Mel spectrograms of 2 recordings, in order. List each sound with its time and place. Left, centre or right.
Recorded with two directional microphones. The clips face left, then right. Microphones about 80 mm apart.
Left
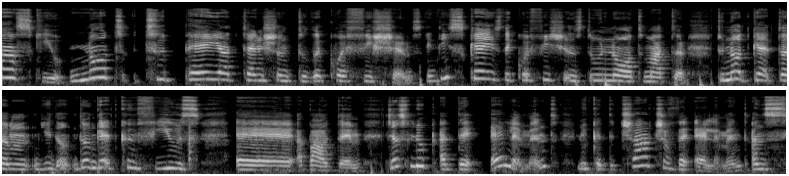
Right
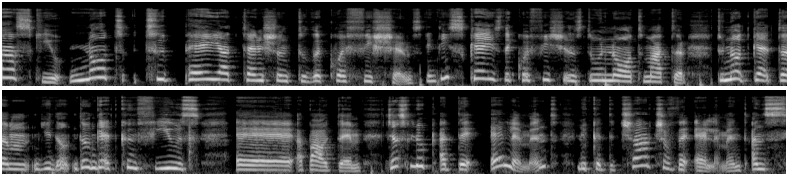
1.4 s speech: right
